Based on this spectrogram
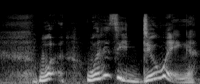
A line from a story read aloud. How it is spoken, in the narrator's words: Clark stammered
